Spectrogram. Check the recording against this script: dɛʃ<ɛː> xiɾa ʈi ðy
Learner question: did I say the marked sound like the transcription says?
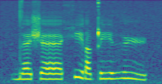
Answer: yes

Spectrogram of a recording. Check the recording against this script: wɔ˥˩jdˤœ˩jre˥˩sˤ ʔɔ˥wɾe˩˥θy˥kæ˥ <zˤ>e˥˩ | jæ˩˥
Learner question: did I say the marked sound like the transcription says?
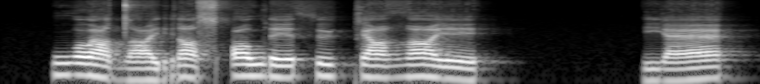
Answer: no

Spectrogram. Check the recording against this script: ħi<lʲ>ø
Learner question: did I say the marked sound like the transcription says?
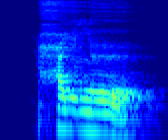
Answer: no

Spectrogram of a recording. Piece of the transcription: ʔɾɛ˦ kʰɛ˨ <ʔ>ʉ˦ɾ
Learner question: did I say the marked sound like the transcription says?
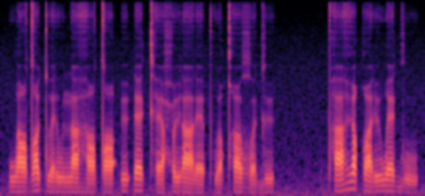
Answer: no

